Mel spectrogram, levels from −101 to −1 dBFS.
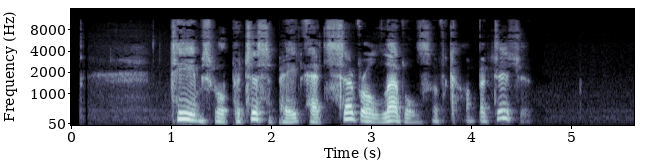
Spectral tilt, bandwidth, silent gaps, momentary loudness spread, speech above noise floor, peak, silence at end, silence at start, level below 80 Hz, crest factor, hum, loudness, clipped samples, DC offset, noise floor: -5.5 dB/octave; 11.5 kHz; none; 15 LU; 50 dB; -2 dBFS; 1.1 s; 1 s; -68 dBFS; 20 dB; none; -21 LUFS; under 0.1%; under 0.1%; -71 dBFS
